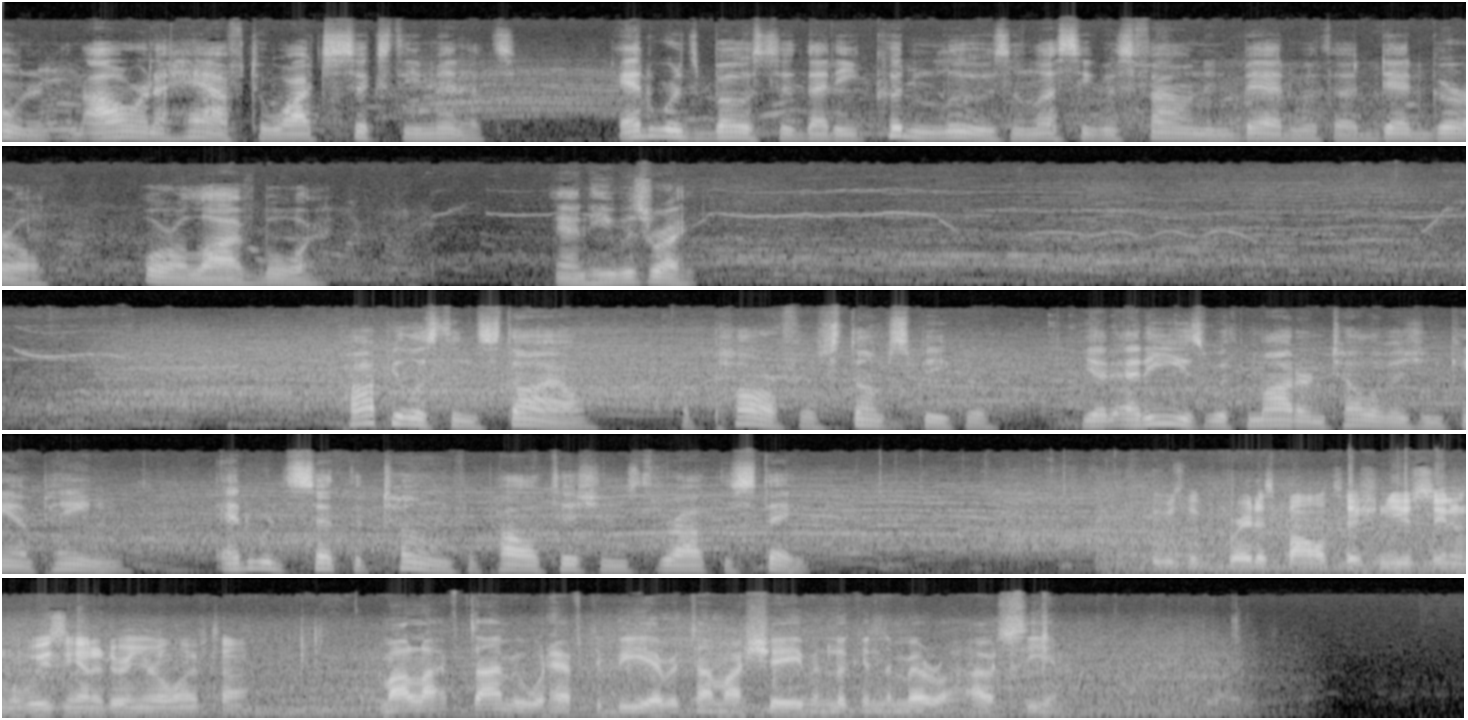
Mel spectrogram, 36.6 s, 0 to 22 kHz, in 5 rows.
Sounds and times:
Speech: 0.0s - 9.0s, 10.1s - 10.8s, 16.4s - 26.0s, 27.7s - 30.5s, 31.2s - 34.6s
Outside, urban or manmade: 25.1s - 36.0s.

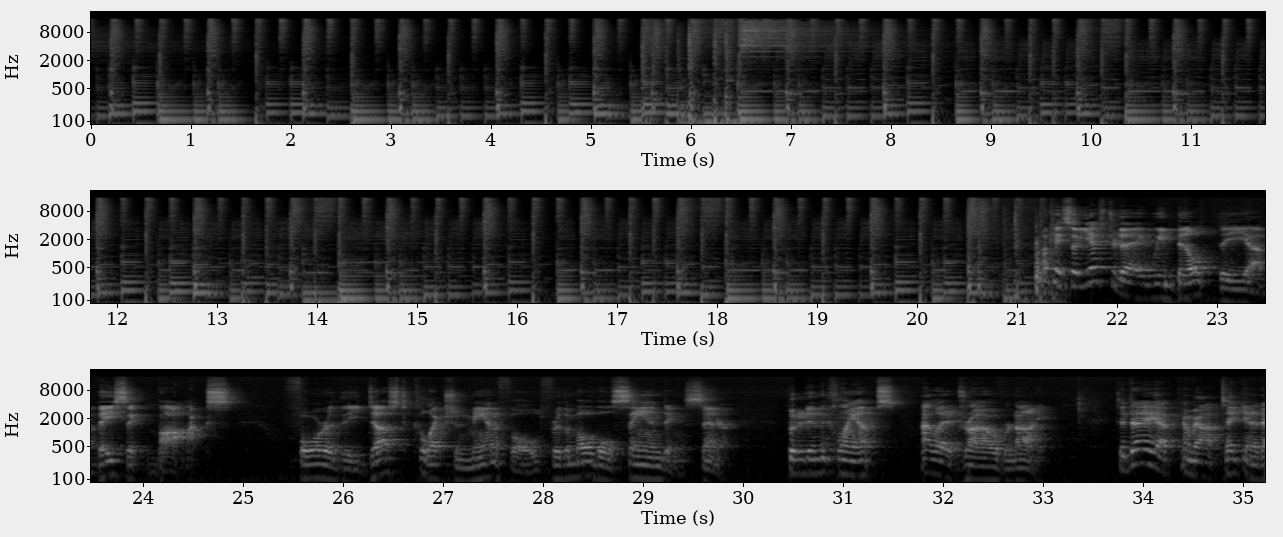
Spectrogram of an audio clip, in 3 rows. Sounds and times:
Music: 0.0s - 21.5s
Speech: 21.2s - 35.2s.

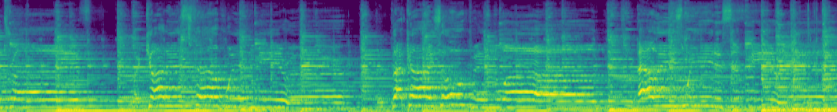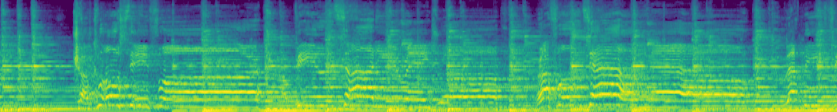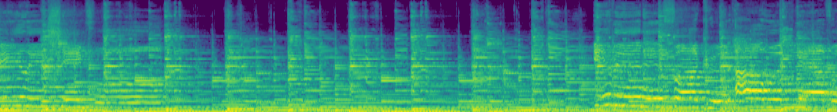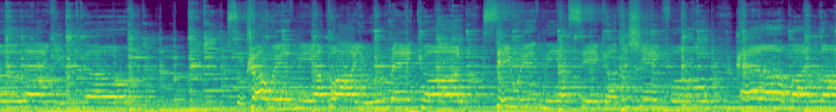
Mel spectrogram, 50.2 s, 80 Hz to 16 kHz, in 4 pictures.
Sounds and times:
Country: 0.0s - 50.2s.

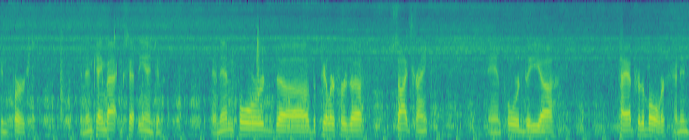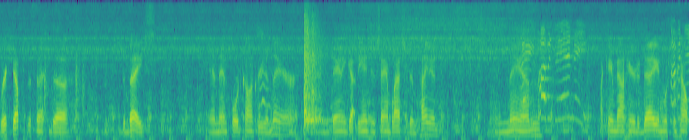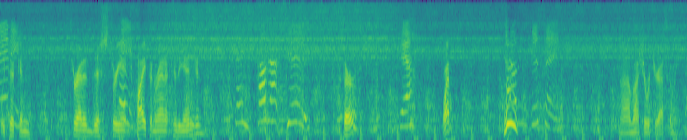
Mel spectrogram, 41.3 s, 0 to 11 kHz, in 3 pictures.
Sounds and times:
Engine: 0.0s - 41.3s.

